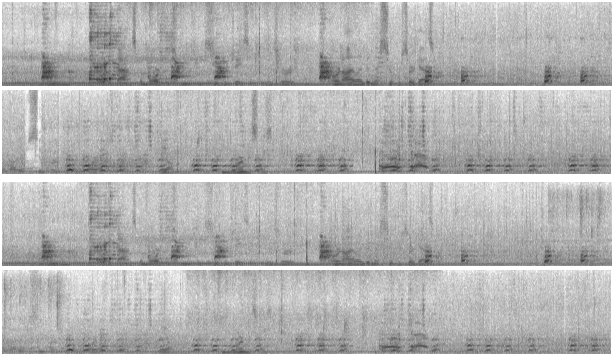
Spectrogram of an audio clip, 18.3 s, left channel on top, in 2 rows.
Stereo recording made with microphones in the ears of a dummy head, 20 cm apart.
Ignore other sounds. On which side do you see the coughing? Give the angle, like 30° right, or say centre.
20° left.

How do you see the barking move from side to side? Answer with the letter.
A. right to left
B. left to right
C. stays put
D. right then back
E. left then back
C.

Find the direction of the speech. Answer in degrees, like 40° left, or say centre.
20° left.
